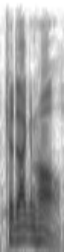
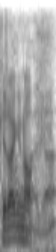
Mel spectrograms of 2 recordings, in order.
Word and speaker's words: Cadogan Hall: Is that how you say it? – Yeah. – I've heard different things, but Cadogan Hall. – Yeah, that works. – Okay, that works. – Cadogan Hall.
